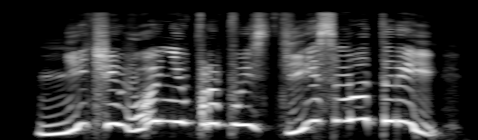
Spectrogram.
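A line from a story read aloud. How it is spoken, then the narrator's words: Squeaky. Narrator (Russian): пискнул пятачок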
